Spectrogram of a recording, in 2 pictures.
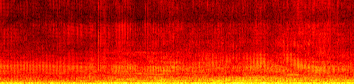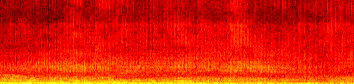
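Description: Racing underbone (bebek) motorcycle engines running hard on a dirt track, a loud, steady drone whose pitch wavers slightly as the bikes rev.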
